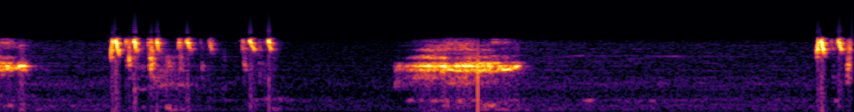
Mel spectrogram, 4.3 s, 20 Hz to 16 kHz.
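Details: Wood duck ducklings jumping from a nest box about 15 feet above ground to join their mother. Quick clusters of high peeps are interrupted by one buzzy, harsher call lasting over half a second, then silence and another peep.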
